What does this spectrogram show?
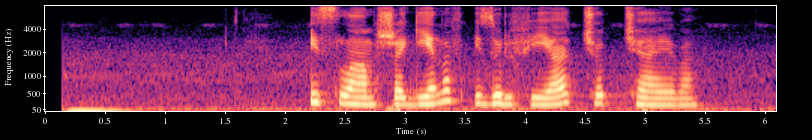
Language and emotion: Russian, neutral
